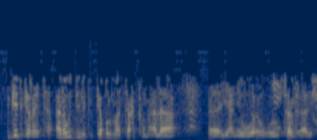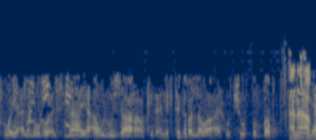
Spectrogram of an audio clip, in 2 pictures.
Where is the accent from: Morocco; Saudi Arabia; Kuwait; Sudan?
Saudi Arabia; ان عندنا في السعوديه حمايه مستهلك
